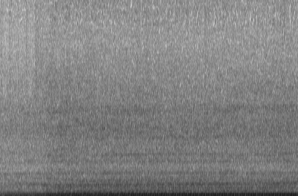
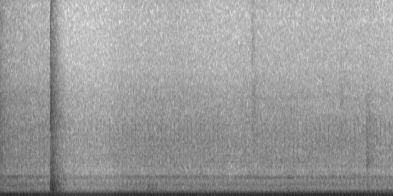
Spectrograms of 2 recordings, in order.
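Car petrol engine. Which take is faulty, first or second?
second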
